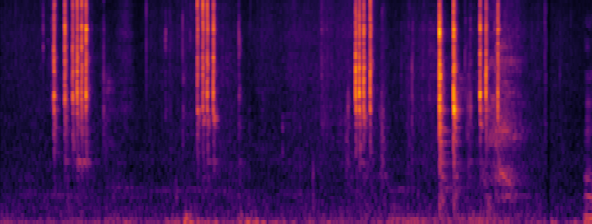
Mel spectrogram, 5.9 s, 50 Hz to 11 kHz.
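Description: Torque wrench clicking and ratcheting as it tightens ball joint bolts on a 3rd-generation Toyota 4Runner during CV axle work, heard as several short, close bursts of metallic clicks separated by quieter pauses.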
